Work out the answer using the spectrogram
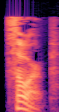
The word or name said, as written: thorp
